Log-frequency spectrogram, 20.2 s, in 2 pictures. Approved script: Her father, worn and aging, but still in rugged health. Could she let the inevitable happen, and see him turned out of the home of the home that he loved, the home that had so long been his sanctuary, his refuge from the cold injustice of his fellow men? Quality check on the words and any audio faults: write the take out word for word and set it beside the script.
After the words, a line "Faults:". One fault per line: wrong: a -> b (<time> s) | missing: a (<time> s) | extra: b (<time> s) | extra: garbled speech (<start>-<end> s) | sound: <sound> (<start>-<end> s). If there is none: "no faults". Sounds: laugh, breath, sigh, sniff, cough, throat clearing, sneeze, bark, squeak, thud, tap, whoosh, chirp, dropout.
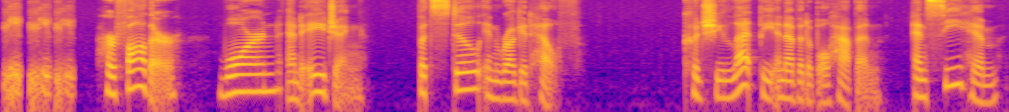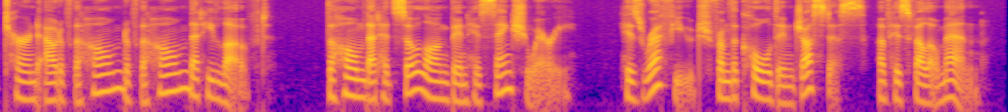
Her father, worn and aging, but still in rugged health. Could she let the inevitable happen, and see him turned out of the home of the home that he loved, the home that had so long been his sanctuary, his refuge from the cold injustice of his fellow men?
Faults:
sound: laugh (0.1-0.8 s)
